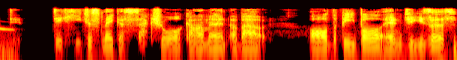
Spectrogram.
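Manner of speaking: whispering. Retelling leaning over to someone during a church service: imitating own whisper. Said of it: "Please stop whispering".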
